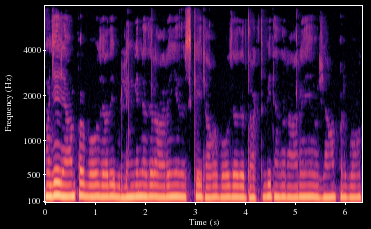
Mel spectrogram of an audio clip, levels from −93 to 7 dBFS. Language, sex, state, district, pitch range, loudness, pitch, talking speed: Hindi, male, Delhi, New Delhi, 160-170 Hz, -13 LUFS, 165 Hz, 225 wpm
